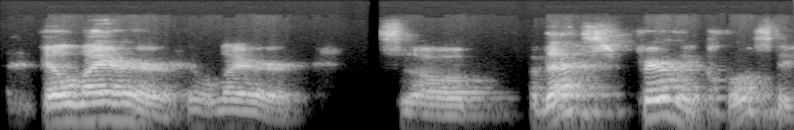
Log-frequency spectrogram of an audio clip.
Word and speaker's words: Hilaire: Hilaire, Minnesota. Is that how you say Hilaire. Hilaire, okay. I'm not even from, I don't. French isn't very good. Yeah, I guess not. Hilaire.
